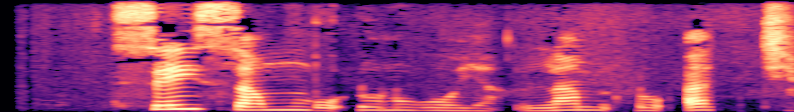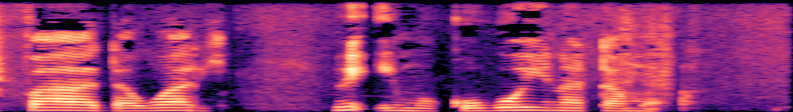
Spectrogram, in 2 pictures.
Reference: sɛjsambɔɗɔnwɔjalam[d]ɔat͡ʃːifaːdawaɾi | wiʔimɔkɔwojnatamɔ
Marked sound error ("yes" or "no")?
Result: yes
